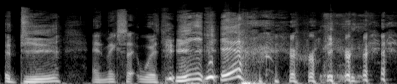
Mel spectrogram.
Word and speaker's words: adieu: Legion, I will bid you adieu. And I hope we have a great Well, actually, if you want to pronounce it properly, it's adieu.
